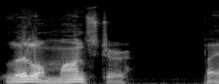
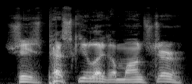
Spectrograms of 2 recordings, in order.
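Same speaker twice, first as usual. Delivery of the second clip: ordinary delivery, nothing marked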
